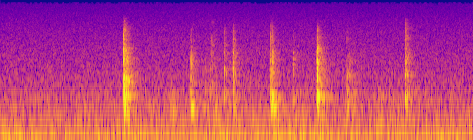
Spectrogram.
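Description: An irregular series of sharp ticks or taps, about ten over five seconds. The first, about two seconds in, is the loudest.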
